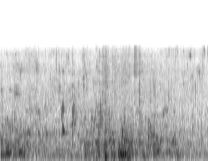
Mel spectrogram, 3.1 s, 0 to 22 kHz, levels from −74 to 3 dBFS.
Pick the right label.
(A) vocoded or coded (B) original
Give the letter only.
A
